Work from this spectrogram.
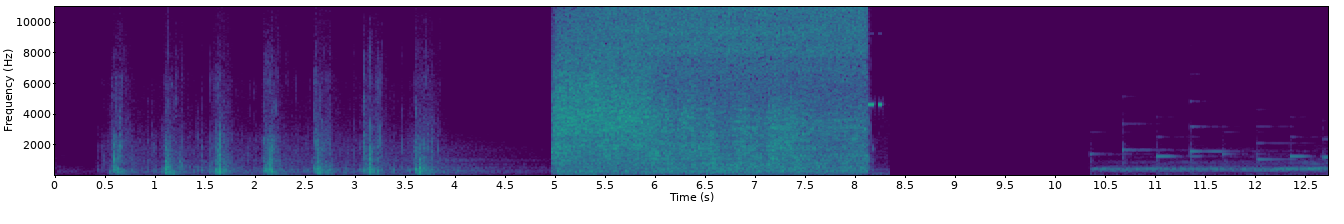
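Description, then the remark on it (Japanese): Seven quick footsteps, then a loud, steady hiss of disinfectant spray from a disinfection team lasting about three seconds, which cuts off abruptly; soft tonal chiming follows after a pause. “消毒班消毒願います”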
